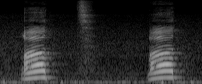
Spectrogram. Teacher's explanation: sifat ta ini alhams mengalirnya napas atau udara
